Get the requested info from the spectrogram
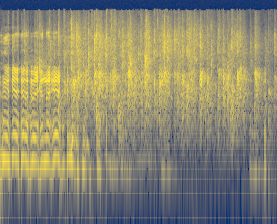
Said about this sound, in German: Applaus.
